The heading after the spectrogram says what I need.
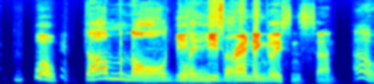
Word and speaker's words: Domhnall Gleeson: It's Oh, it pronounced is. like Donald. Yeah. Don't know. Whoa. It's a name he said. Whoa. Domhnall Gleeson.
